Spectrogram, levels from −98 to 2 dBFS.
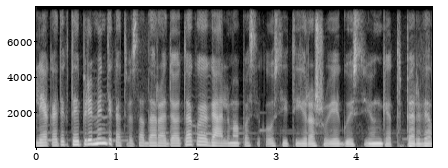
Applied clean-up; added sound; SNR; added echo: none; none; none; none.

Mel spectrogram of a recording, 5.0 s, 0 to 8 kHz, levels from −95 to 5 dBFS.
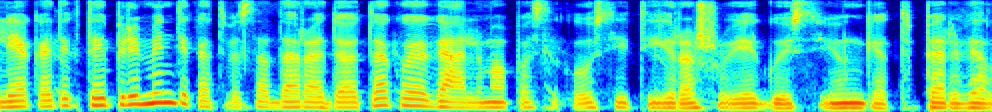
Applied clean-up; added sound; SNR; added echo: neural mask model Resemble Enhance denoiser.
